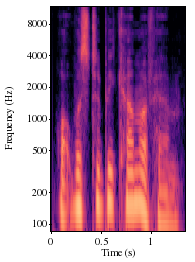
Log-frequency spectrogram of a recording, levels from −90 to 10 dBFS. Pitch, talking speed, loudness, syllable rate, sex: 125 Hz, 270 wpm, -15 LUFS, 6.8 syllables/s, male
